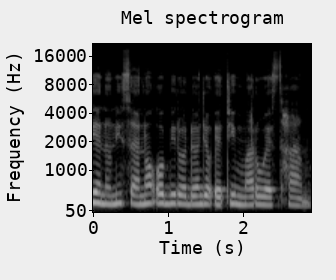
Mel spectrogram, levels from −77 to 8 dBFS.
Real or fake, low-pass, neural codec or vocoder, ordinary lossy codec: fake; none; codec, 44.1 kHz, 7.8 kbps, Pupu-Codec; none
